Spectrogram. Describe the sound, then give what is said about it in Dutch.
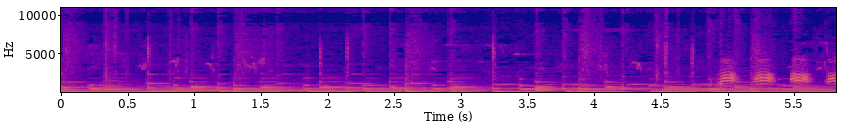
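A duck quacks several times in quick succession near the end, loud, over a steady bed of cheerful instrumental music that plays throughout; the duck is at a children's picnic and won't give back a bread roll it has taken. “Wat is dat? Een eend.”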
